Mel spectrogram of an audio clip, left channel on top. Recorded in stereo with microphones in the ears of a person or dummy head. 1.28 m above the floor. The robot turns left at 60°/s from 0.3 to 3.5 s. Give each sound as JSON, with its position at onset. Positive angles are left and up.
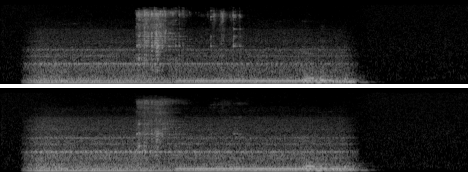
{"t": 1.4, "sound": "a crack", "side_deg": 5, "distance_m": 1.3}
{"t": 3.0, "sound": "breathing", "side_deg": 70, "distance_m": 5.5}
